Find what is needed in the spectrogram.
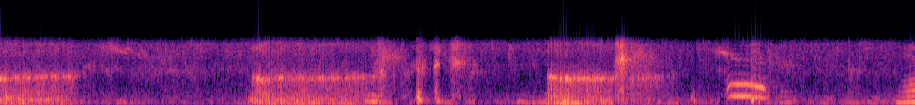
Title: doesn't like snoring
